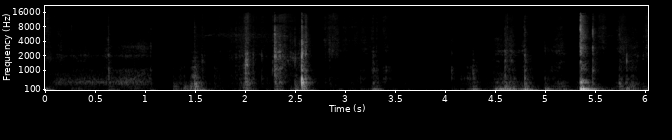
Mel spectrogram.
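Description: Cardstock being folded and burnished flat with a bone folder on a tabletop: intermittent rustling and rubbing of the paper, with a brief quiet spell past the middle.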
